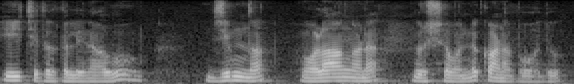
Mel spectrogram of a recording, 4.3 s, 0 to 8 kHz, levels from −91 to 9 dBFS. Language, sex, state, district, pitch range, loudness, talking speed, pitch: Kannada, male, Karnataka, Bangalore, 110-130 Hz, -20 LUFS, 110 wpm, 120 Hz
